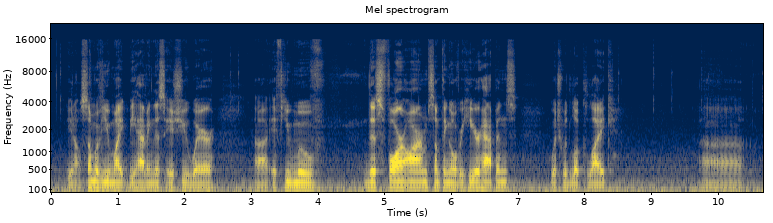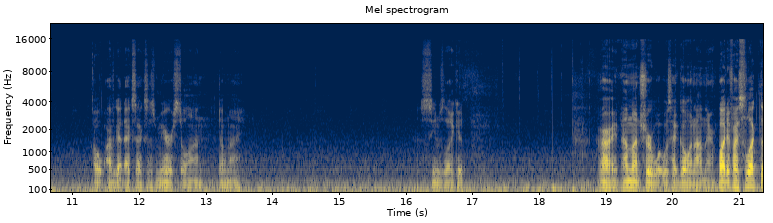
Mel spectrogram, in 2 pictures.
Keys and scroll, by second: 4.3 r, 18.3-21.3 super+z.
